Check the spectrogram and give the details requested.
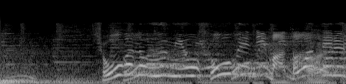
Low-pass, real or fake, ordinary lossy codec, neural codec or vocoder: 7.2 kHz; real; none; none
